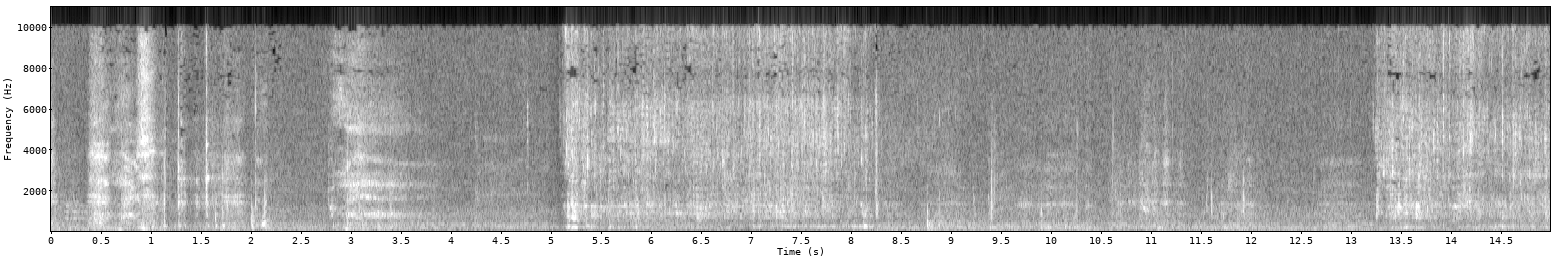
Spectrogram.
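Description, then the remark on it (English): Water pours into a container in several splashy, rushing bursts with short pauses between them, the gurgling stream rising and falling in strength. “You need some more water?”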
